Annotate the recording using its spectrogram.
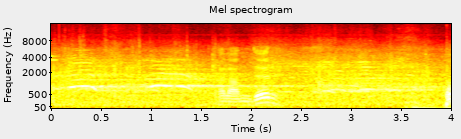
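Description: Mostly a man's voice commentating in Swedish, with short pauses, over faint arena background noise.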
